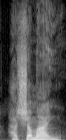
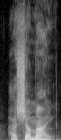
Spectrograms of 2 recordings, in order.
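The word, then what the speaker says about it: השמים: E o som aqui é aquele H com o som do inglês. Então et hashamayim. Et hashamayim.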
